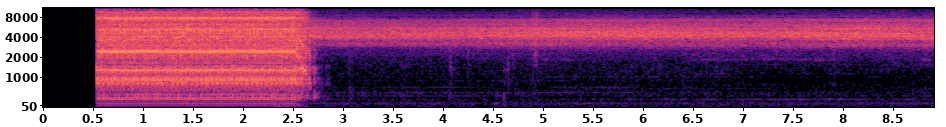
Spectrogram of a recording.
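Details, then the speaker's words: Buture Beta07 jump starter's built-in compressor inflating a 33-inch tire from 5 toward 40 PSI: it buzzes steadily, then stops abruptly at about 36 PSI. The unit is slightly warm; owner suspects thermal protection shutdown. "I think what it's doing is it's shutting down for heat, which is a good thing. This unit does have 10 different protections in it."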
